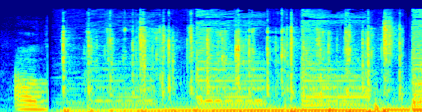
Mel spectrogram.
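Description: Rapid computer-keyboard typing clicks over music that comes in with a steady low bass note about a third of a second in.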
